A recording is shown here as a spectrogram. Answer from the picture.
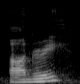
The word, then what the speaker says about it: Anri: It's called Last Summer Whisper by Henri. Yeah. – Some J-pop. Oh, sorry, who? – Henri. – Henri. How do you spell that again? – A-N-R-I.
